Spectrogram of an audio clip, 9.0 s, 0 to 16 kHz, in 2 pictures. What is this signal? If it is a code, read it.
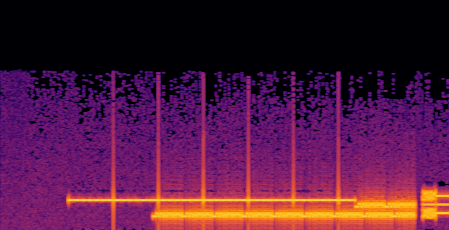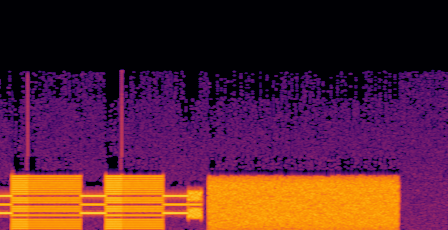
Dial-up modem handshake (V.34 or later), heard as a whistle, warbles, then hiss.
